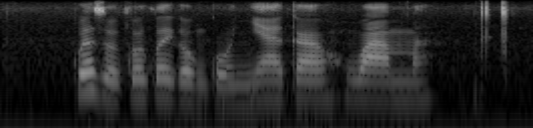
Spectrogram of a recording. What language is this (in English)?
Xhosa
